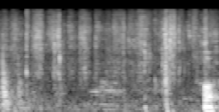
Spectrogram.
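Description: Faint rustling of Pokémon trading cards being handled, with a light tap or click about three-quarters of the way through.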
